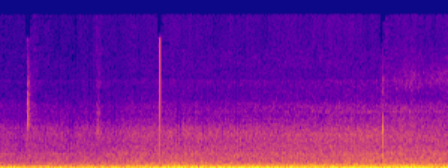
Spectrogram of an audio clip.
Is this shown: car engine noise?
yes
